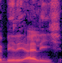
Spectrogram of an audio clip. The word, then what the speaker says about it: Billie Eilish: Billie Eilish, I would love to work with her. I said it right? – Yeah. – I said it right this time. Yeah, Billie Eilish.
